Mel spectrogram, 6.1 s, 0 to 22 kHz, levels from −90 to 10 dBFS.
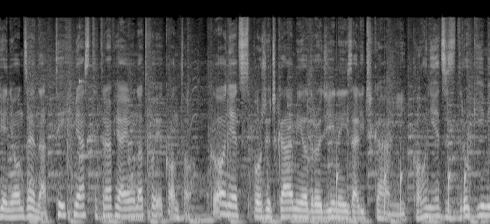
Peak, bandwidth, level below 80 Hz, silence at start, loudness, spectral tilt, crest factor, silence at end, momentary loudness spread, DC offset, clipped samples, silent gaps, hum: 0 dBFS; 16.5 kHz; -28 dBFS; 0 s; -15 LUFS; -5 dB/octave; 14 dB; 0 s; 6 LU; 0.1%; under 0.1%; none; none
